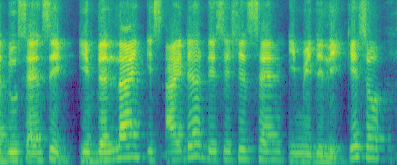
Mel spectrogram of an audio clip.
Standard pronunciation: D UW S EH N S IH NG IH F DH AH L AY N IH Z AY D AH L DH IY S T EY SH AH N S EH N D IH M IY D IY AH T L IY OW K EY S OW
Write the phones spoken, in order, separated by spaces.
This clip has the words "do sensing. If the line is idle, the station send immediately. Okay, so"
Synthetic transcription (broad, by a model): D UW S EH N S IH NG IH F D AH L AY N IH S AY D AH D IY S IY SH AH N S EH N IH M IY D IY AH T L IY OW K EY S OW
